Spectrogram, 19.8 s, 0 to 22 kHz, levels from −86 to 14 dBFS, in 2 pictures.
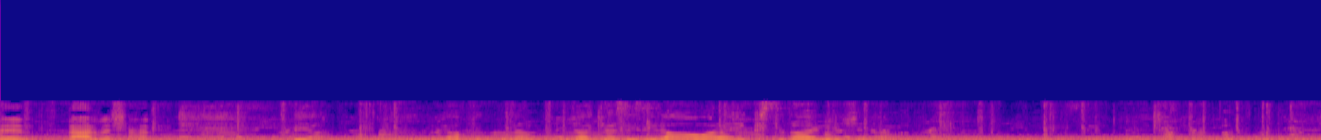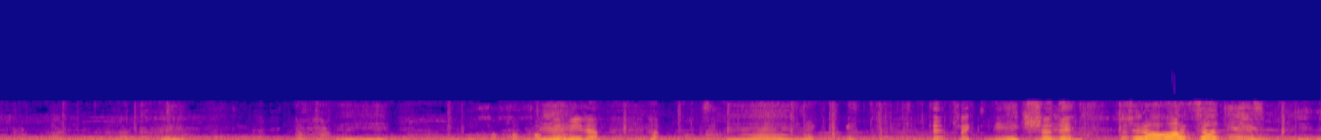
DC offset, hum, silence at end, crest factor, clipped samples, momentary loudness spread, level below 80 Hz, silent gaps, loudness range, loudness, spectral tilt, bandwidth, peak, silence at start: under 0.1%; none; 0 s; 20 dB; under 0.1%; 16 LU; -44 dBFS; none; 14 LU; -21 LUFS; -5.5 dB/octave; 6.4 kHz; 0 dBFS; 0 s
